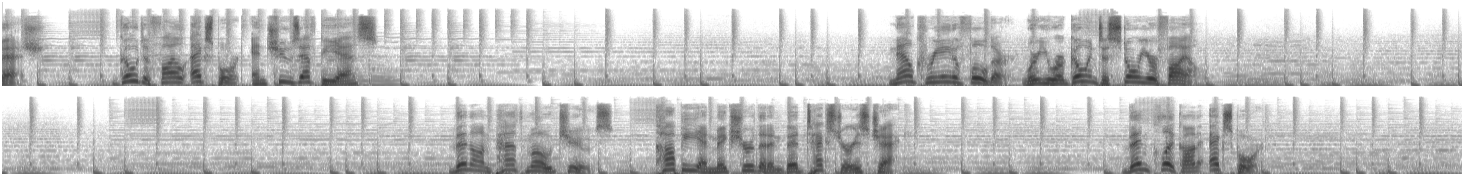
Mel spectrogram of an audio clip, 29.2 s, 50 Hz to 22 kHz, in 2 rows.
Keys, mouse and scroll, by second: 0.6-8.3 drag, 27.0 middle click.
